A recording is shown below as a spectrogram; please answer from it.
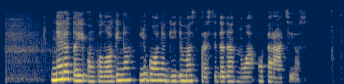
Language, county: Lithuanian, Alytus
